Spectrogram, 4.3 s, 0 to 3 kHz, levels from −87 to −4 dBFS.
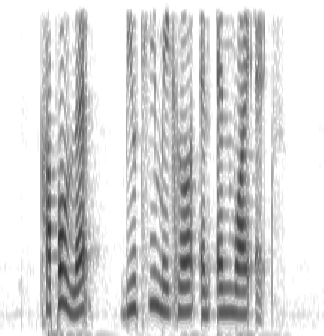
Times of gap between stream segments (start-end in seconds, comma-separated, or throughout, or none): none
